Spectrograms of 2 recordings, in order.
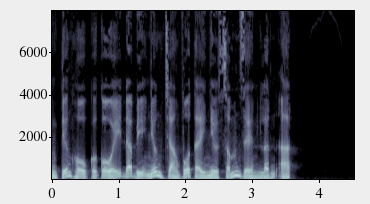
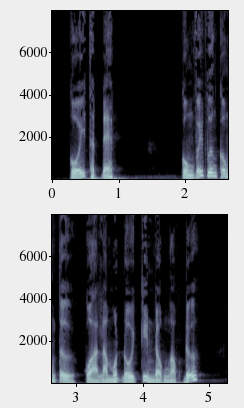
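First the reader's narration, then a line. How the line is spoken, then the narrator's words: Smiling whispers. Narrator (Vietnamese): tất cả khách mời đều mỉm cười, không ít người thì thầm nói nhỏ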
